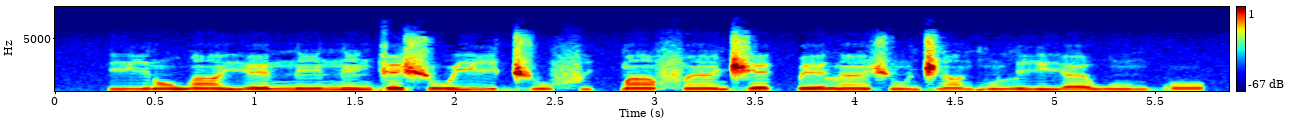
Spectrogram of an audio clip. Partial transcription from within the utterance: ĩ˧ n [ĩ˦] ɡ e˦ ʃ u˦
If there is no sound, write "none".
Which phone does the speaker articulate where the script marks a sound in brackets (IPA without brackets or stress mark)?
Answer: ĩ˦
